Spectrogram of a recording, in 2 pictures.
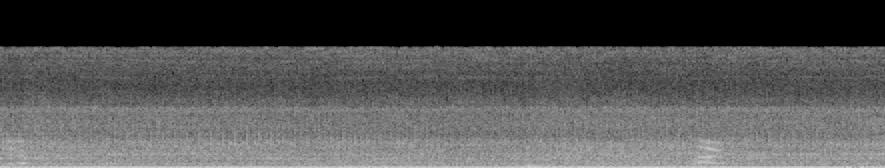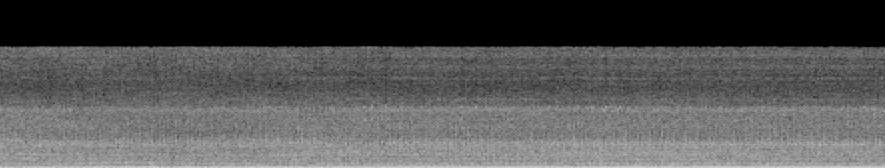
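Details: Toyota SB engine now idling steady and even with a constant low drone, no misses or surging, after a vacuum leak from a hanging hose was fixed.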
